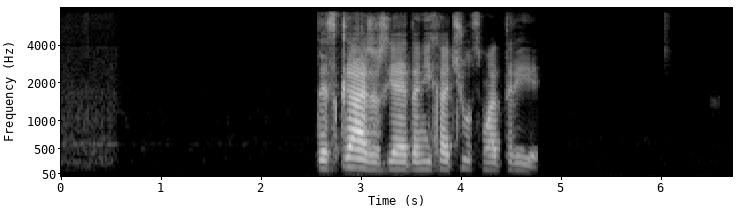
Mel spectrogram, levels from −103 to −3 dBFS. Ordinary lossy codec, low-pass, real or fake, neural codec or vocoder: none; 7.2 kHz; real; none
